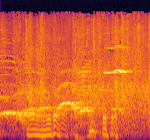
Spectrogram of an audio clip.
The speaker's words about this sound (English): Wow. You can clap.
